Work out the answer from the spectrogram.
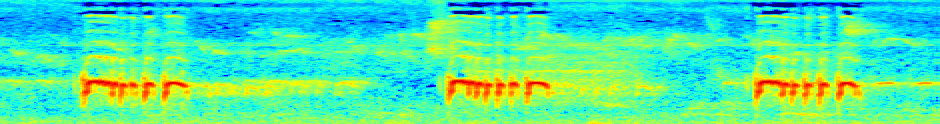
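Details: Local perkutut, a zebra dove, singing lively and regularly: three low, pulsed cooing phrases about two seconds apart. Each is a rising start followed by rapid rolling beats and a short held tail, with faint background hum.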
